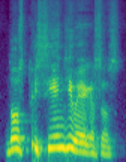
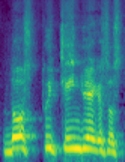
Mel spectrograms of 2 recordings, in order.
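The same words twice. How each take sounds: First: চেঞ্জ read literally as সিএনজি, letter names C-N-G; misread texting spelling. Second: Said in the usual way. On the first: Shown as a demonstration. Teacher mocks students' Banglish texts, reading চেঞ্জ literally as সিএনজি. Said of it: "সিএনজি মানে". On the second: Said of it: "চেঞ্জ লেখেন".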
